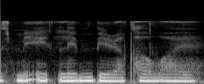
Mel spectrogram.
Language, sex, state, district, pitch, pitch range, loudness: Hindi, female, Arunachal Pradesh, Papum Pare, 165 Hz, 155-170 Hz, -12 LUFS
